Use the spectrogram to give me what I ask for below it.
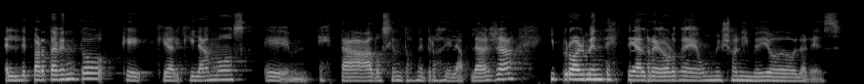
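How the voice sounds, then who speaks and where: A woman with an Argentine accent, a guest in a podcast interview, explaining her points in a clear, methodical way and checking in with her listener. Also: medium pitch, moderate pace. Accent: Argentine Spanish. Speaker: guest, property investment specialist.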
